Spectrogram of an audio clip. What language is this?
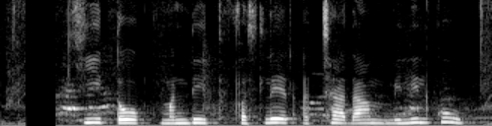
Magahi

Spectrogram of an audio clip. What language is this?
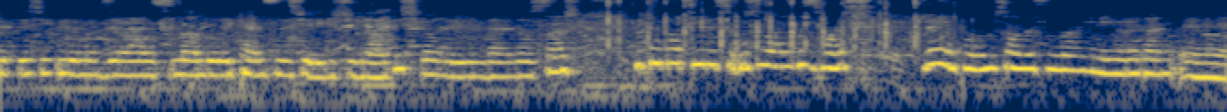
Turkish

